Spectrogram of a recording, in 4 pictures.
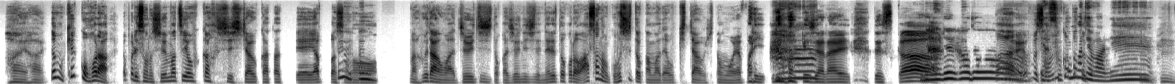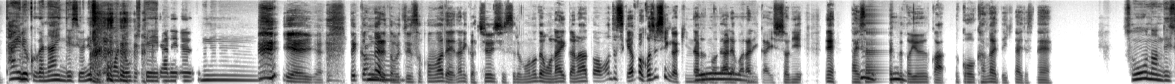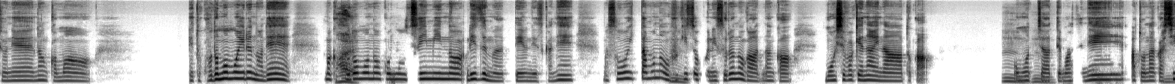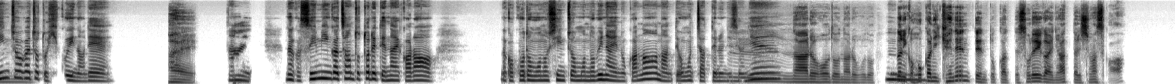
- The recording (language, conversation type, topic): Japanese, advice, 睡眠リズムを安定させるためには、どのような習慣を身につければよいですか？
- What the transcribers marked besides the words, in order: laugh; distorted speech; tapping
